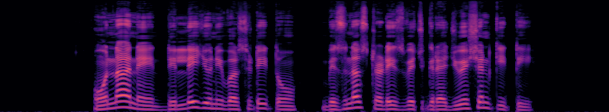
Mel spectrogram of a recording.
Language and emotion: Punjabi, neutral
